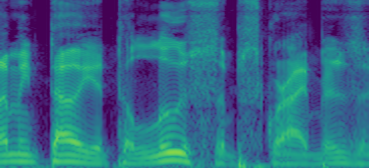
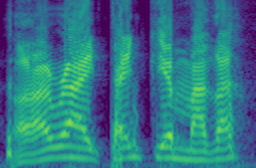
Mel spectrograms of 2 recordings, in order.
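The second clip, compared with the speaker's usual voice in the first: raised, loud voice of a dutiful son; older-sounding son; 9 semitones higher, 8 dB louder than usual. Acted. Son thanking his English mother, loud put-on voice. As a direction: answer mother in a put-on, higher voice. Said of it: "Oh, you sound older".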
